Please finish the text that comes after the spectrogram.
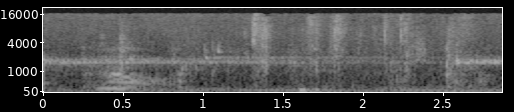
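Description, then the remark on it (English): Water drips quietly at irregular intervals, a few soft plinks and splashes over a faint steady hum, with no voices. “Okay, I start to hear, like, dripping sounds, and I look around to see if there are any pools of water or something.”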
